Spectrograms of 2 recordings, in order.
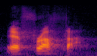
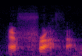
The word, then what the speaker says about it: Ephrathah: But Yuki, if you could go to the Micah slide there, just one pronunciation tip, okay? It says, but you, Bethlehem, and then that word, Ephrathah, Ephrathah, Bethlehem, Ephrathah.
